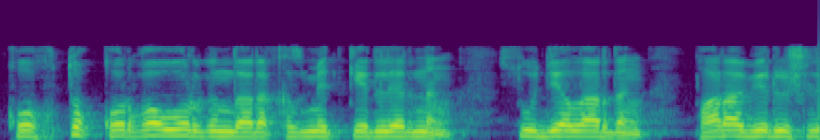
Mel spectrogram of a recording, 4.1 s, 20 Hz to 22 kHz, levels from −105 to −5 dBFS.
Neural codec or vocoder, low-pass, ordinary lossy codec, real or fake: none; 5.4 kHz; none; real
